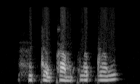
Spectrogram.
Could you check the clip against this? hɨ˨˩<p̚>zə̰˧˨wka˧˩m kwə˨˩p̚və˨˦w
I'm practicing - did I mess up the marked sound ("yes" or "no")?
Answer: yes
